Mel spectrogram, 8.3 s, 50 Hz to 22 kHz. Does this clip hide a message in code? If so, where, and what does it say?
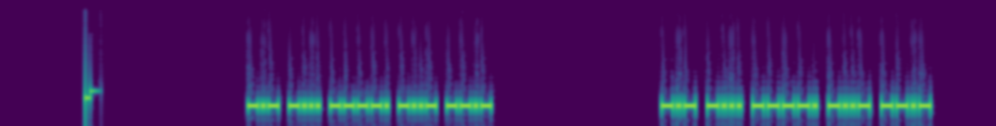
Yes: Morse code from 2.1 to 7.7 s, heard as a keyed tone, about 36 wpm, 700 Hz. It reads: KB9XQ KB9XQ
